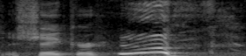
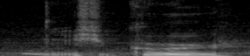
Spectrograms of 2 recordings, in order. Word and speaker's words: Shakur: They said Shaker. Shakir. Shakur.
